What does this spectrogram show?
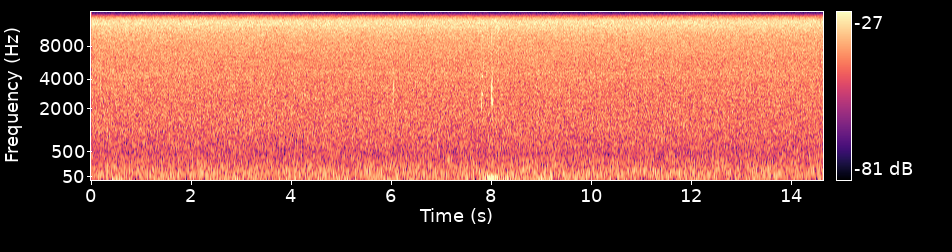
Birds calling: Gray-crowned Rosy-Finch (Leucosticte tephrocotis)

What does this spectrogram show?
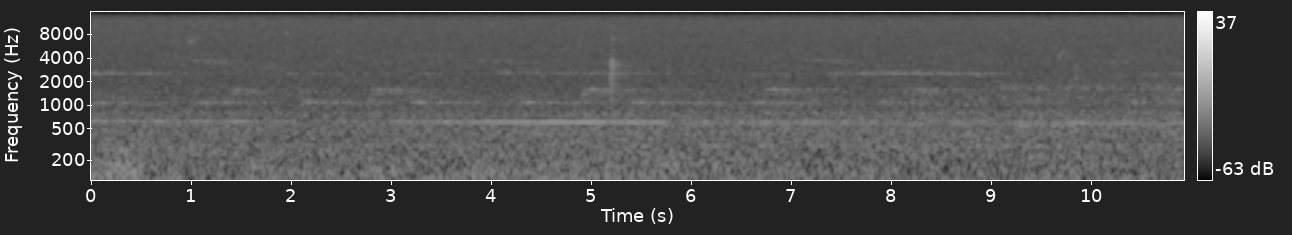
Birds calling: unidentified bird

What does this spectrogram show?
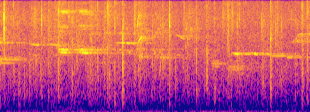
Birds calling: Iiwi (Drepanis coccinea)

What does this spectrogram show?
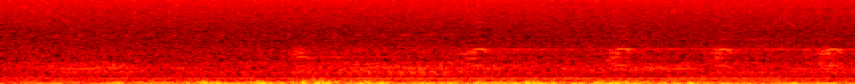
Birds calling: Canada Goose (Branta canadensis)

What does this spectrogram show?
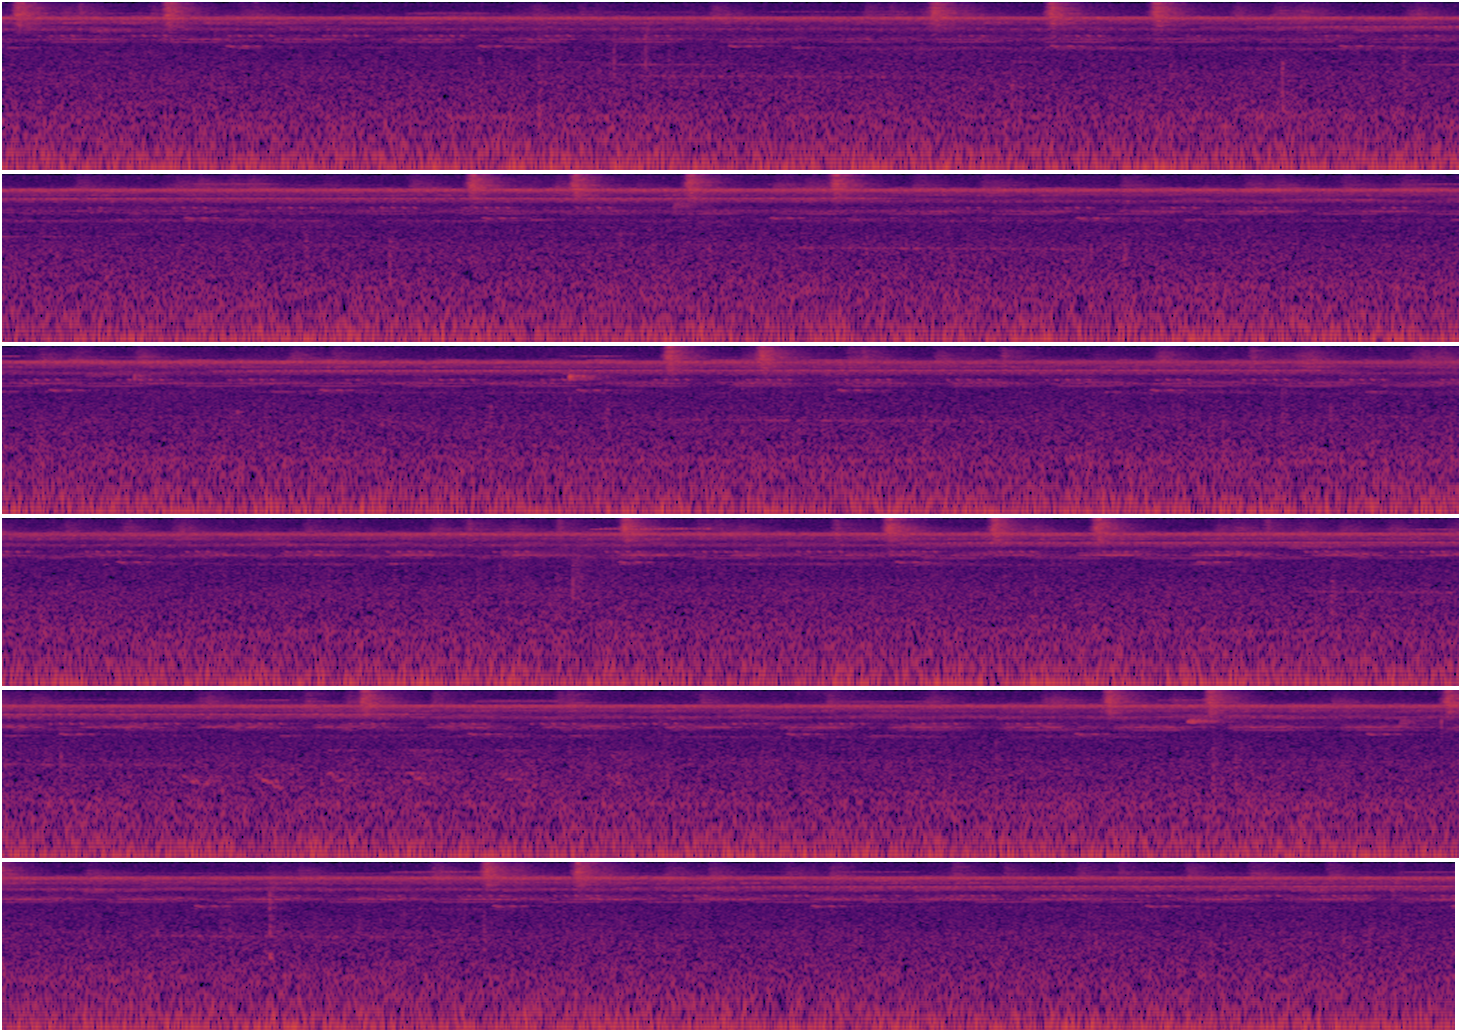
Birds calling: Amazonian Pygmy-Owl (Glaucidium hardyi)
unidentified bird
Bartlett's Tinamou (Crypturellus bartletti)

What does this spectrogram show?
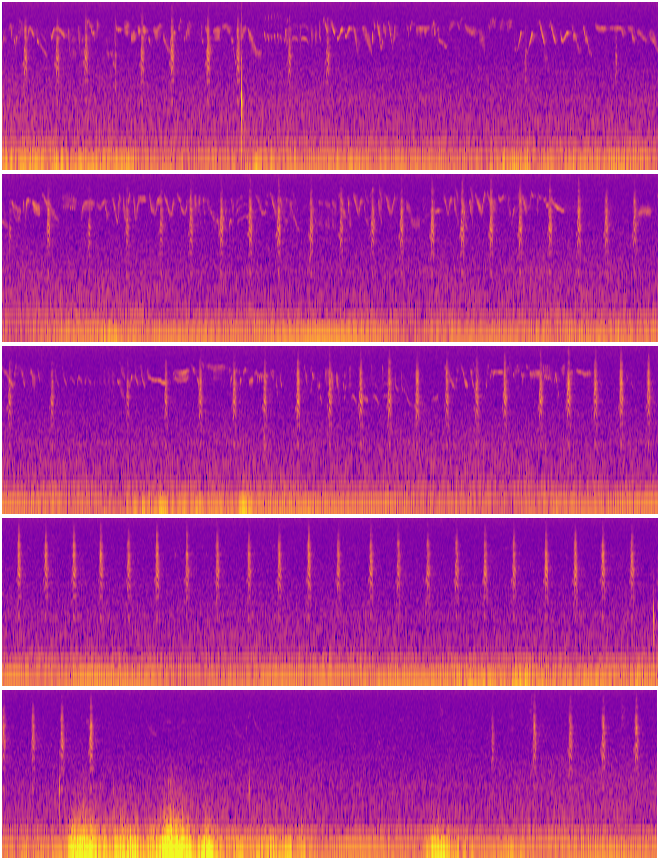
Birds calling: Eurasian Skylark (Alauda arvensis)
Hawaii Amakihi (Chlorodrepanis virens)
Erckel's Francolin (Pternistis erckelii)

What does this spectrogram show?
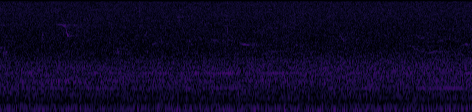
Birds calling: Gray Catbird (Dumetella carolinensis)

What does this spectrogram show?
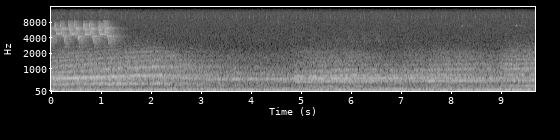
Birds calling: Ovenbird (Seiurus aurocapilla)
unidentified bird

